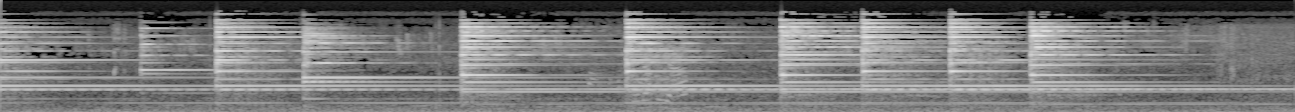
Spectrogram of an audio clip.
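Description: Bronze church bells from the Antica Fonderia De Poli chiming a repique: about ten strikes at uneven intervals on bells of different pitches. Each strike is left ringing and overlaps the next, and the last, about ten seconds in, rings out slowly.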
